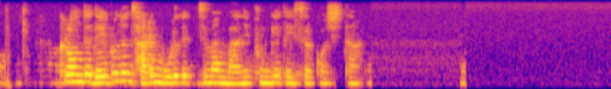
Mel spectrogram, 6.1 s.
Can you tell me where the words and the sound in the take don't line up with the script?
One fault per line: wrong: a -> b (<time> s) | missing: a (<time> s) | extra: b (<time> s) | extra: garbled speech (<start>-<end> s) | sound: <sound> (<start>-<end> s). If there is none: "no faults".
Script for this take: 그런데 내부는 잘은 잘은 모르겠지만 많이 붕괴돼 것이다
missing: 잘은 (1.6 s)
extra: 있을 (2.9 s)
